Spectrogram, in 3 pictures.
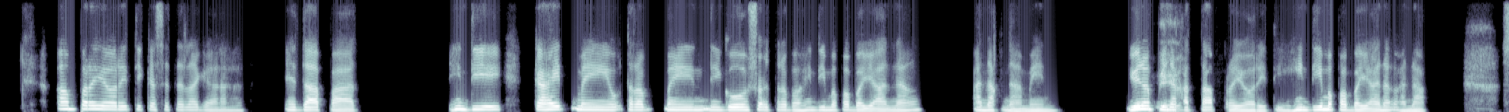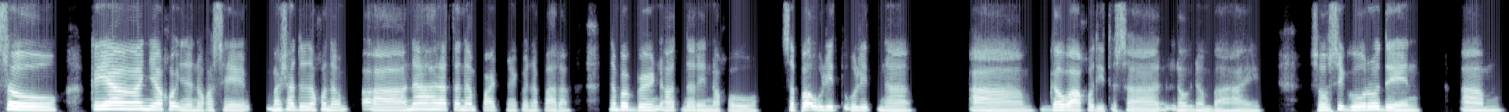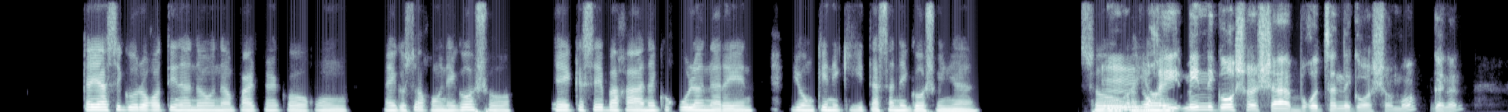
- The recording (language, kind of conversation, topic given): Filipino, advice, Paano ko mapapasimple ang proseso ng pagpili kapag maraming pagpipilian?
- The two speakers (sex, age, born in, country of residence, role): female, 35-39, Philippines, Philippines, user; male, 25-29, Philippines, Philippines, advisor
- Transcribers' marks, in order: other background noise; tapping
